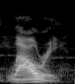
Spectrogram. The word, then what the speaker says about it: Lowry: Lowry, okay. – Yeah, rhymes with dowry.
